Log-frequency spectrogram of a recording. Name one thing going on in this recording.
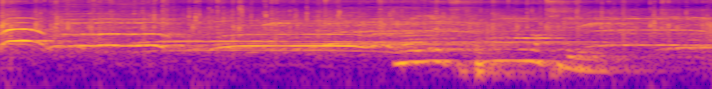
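A rock band plays live through loud speakers.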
